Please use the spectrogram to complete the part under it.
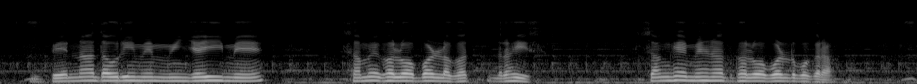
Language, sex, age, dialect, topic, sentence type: Chhattisgarhi, male, 31-35, Northern/Bhandar, agriculture, statement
